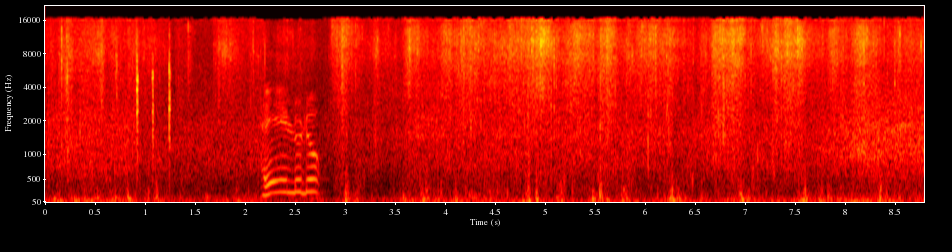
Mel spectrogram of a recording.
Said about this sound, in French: C'est donc naturellement qu'il nous a donné rendez-vous dans les champs, là où s'ébrouent deux chevaux, des frisons, qu'il a recueillis après un sauvetage par l'association dont il fait partie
